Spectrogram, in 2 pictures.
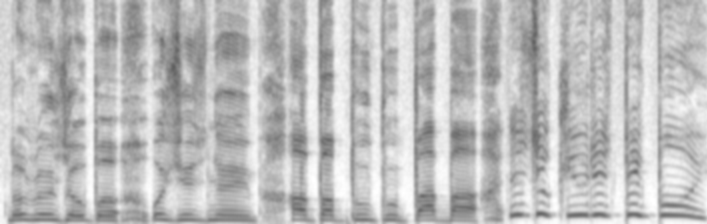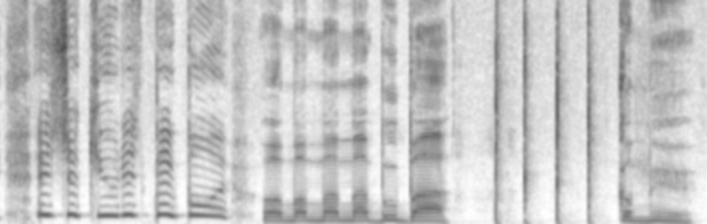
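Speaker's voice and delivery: put-on high, loud gushing baby talk; baby talk to dog. Office worker cooing at a coworker's dog, high baby talk. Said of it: "Everybody just".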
